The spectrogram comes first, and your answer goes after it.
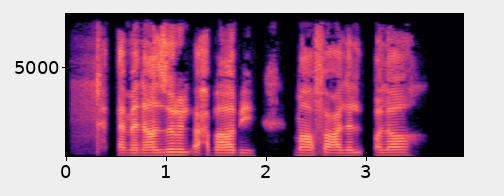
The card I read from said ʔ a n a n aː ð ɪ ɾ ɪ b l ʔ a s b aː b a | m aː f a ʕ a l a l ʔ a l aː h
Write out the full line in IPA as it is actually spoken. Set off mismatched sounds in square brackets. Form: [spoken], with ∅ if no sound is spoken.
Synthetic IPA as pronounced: ʔ a [m] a n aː [z] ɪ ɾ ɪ [∅] l ʔ a [ħ] b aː b [i] | m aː f a ʕ a l a l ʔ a l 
